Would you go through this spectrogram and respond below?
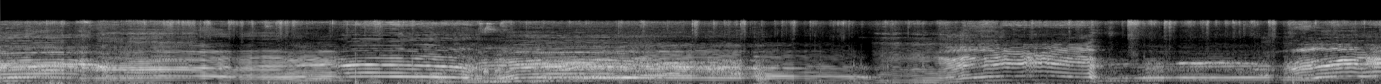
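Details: Simmental and Limousin cattle on a shipment to Magelang, Indonesia, moo repeatedly in long, loud lowing calls, each swelling and arching in pitch before falling away, with brief gaps between the bellows.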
